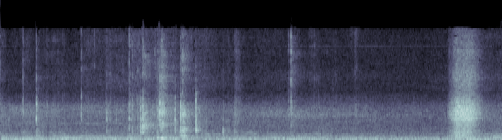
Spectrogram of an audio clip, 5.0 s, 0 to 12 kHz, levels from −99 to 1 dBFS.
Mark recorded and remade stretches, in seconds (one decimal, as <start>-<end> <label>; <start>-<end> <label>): 0.0-5.0 recorded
